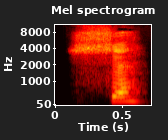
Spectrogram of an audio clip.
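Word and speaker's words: hyɛ: We do pronounce HY as sh.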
